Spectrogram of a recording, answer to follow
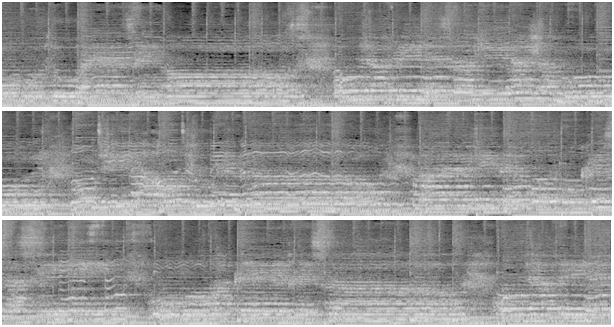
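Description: Mixed choir of men's and women's voices singing a Christian worship song, accompanied by keyboard, acoustic guitar, bass guitar and drums.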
